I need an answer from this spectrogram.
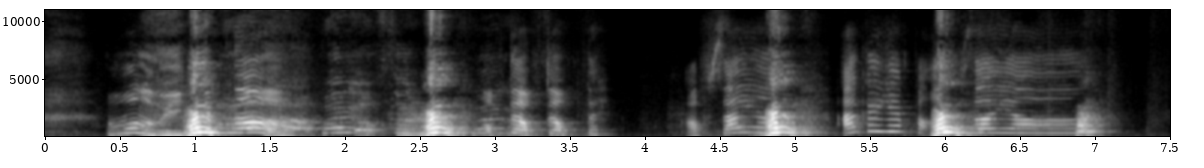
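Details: Dobermann reacting to a loved one visiting home after a year; excited warbling whines and yelping cries in bursts, some sharp and bark-like, with speech mixed in indoors.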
